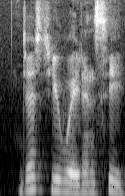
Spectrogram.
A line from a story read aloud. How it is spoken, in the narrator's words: chuckled Jack, who had come out of his quiet fit and was ready to answer chaff with chaff, to laugh and see the funny side of everything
